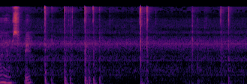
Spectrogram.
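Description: Computer keyboard keystrokes and mouse clicks: a handful of separate sharp taps in the first two and a half seconds as a command is typed and objects are picked, then quiet room noise.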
